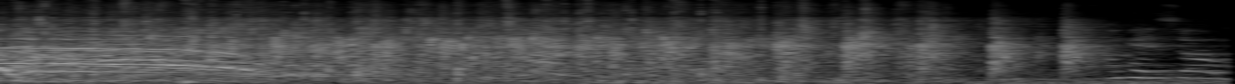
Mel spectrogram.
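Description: A horror film festival audience at a Terrifier Q&A bursts into applause, dense clapping with some cheering that slowly tapers, a voice speaking as it dies down.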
